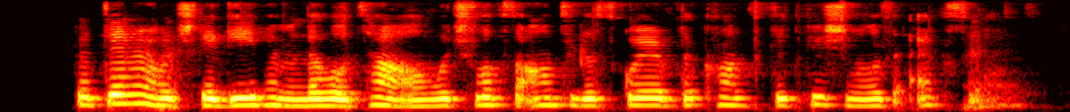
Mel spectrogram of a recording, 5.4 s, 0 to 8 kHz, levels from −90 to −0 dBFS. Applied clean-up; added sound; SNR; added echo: neural mask model DeepFilterNet 3.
